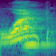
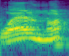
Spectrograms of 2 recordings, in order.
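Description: First: It is said as one short contracted word. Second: It is said as two full separate words. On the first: The speaker calls it right. "বলে ওয়ান্ট উচ্চারণ হবে" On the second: The speaker calls it wrong. "এটা ওয়ার নট না"

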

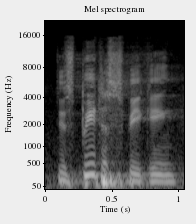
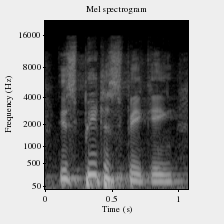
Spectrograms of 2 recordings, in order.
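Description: Both takes have the same delivery.

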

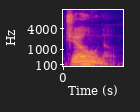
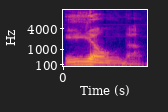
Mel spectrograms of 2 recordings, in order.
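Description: First: The name begins with a hard J sound. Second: The name begins with a soft Y-like sound. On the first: This is the modern pronunciation. "as we would pronounce it anyway" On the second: This is the original pronunciation. "the J of Jonah would have been pronounced softly"

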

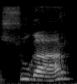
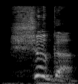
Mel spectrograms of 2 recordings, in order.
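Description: First: The word begins with a plain S sound. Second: The word begins with an SH sound. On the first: The speaker calls it wrong. "Not sugar" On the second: The speaker calls it right.

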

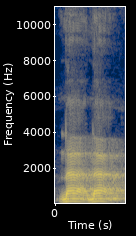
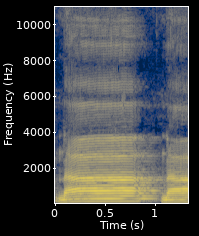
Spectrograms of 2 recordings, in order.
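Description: First: The vowel is short and quick. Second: The vowel is drawn out slowly. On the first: The speaker calls it right. "হরকতের মানে তাড়াতাড়ি" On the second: The speaker calls it wrong. "যদি এভাবে বলে তাহলে তার পরে কি হবে না, সহি হবে না"

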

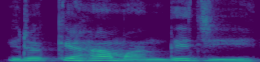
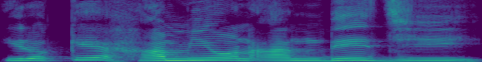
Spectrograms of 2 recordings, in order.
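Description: First: The verb is shortened to one syllable, 'ham'. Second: The verb is said in full as 'hamyeon'.

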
